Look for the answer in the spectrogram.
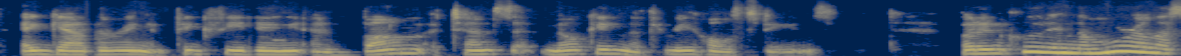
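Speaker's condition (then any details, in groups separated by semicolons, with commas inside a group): No condition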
